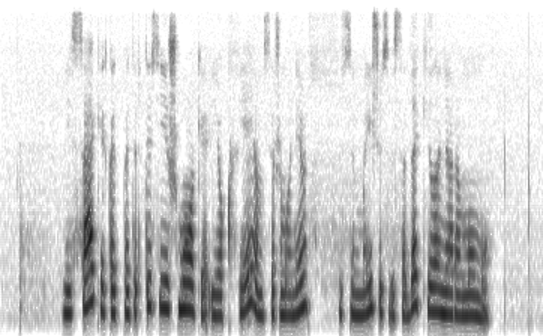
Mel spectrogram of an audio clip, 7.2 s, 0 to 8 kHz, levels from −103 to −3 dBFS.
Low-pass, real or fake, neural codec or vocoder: 7.2 kHz; real; none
